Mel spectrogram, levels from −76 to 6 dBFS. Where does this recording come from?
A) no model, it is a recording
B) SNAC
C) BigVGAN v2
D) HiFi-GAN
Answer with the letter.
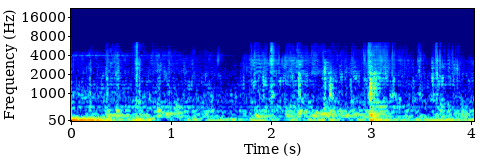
C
